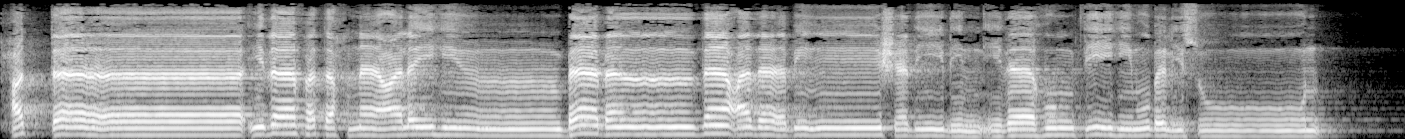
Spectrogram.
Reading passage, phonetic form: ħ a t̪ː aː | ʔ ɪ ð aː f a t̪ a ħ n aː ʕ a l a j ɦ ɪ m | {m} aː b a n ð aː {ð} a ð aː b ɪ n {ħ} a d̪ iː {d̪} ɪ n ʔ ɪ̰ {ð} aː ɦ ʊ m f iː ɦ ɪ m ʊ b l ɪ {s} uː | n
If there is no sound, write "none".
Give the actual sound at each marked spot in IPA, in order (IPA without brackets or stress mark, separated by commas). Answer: b, ʕ, ʃ, d̪, ð, s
